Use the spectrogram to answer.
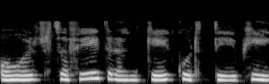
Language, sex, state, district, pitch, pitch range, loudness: Hindi, female, Chhattisgarh, Sukma, 215 Hz, 205-230 Hz, -14 LUFS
